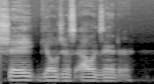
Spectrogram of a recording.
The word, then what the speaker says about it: Shai Gilgeous-Alexander: And I'll get his name right. His name's Shai Gilgeous-Alexander. Trying to say it too quick.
